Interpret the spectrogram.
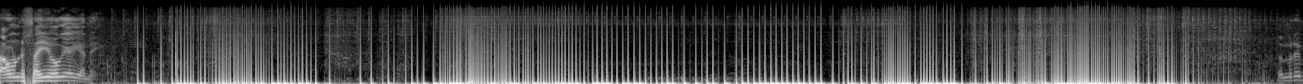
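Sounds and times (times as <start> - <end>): motorcycle engine running: 11.2 - 13.0.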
